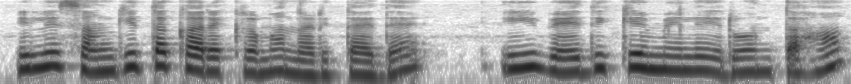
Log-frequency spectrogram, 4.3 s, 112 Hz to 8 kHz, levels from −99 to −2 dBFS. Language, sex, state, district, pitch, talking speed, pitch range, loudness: Kannada, female, Karnataka, Shimoga, 230 Hz, 140 wpm, 210-265 Hz, -26 LUFS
